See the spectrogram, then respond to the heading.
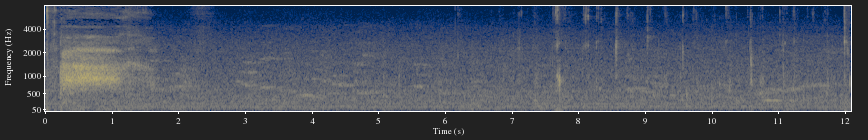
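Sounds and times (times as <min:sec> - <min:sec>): wet mouth clicks and smacks: 0:00.0 - 0:00.3, 0:07.0 - 0:12.0
chewing raw fish: 0:06.2 - 0:12.0.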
